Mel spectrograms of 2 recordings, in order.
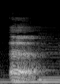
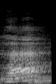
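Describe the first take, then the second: First: The word starts directly on the vowel. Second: The word starts with a breathy h sound. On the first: The speaker calls it wrong. "et non pas her" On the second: The speaker calls it right. "l'anglais veillera à bien prononcer le H aspiré"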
